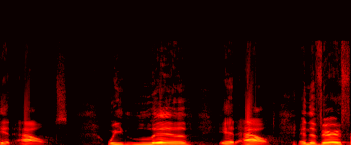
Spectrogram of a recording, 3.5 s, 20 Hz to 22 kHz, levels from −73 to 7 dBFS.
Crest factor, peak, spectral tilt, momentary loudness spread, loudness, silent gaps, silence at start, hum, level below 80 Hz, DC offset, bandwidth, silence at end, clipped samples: 16 dB; -14 dBFS; -5 dB/octave; 14 LU; -30 LUFS; none; 0 s; none; -86 dBFS; under 0.1%; 16 kHz; 0 s; under 0.1%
